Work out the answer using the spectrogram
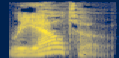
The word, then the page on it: rialto: British English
